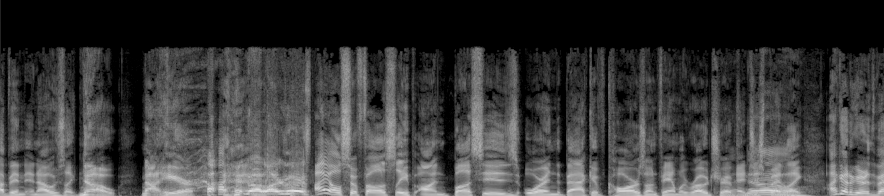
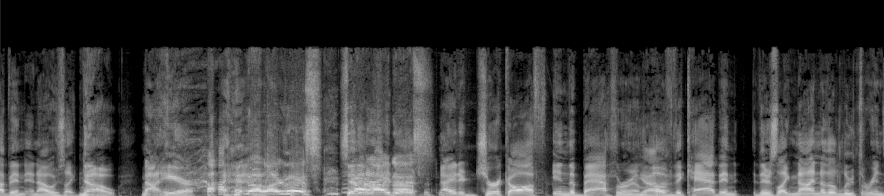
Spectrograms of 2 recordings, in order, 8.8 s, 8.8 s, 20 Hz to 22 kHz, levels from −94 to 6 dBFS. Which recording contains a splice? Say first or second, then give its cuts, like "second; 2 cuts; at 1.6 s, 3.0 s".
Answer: first; 2 cuts; at 3.1 s, 7.4 s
